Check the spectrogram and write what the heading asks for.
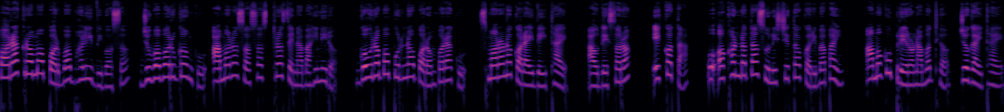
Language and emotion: Odia, neutral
